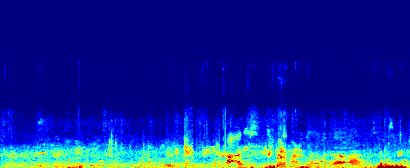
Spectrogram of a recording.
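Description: Several people chat outdoors in the background.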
